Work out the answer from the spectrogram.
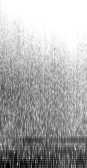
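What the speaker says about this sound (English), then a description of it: "General Putnam, they brought up artillery" Cartoon artillery cannon fire at the Battle of Bunker Hill: a dense, continuous low rumbling roar of booms, steady and loud throughout with no talk.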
